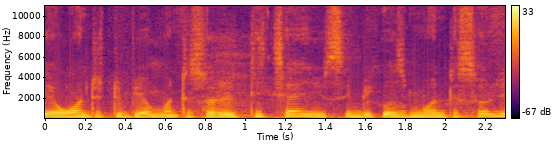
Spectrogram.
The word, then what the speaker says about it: Montessori: Montessori is how you pronounce it.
